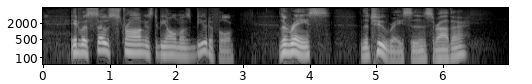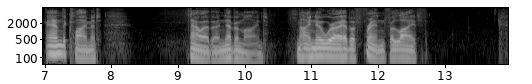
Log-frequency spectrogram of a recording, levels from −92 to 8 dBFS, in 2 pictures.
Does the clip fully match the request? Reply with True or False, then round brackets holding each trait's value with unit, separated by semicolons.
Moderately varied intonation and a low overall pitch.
False (7.0 semitones; 115 Hz)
